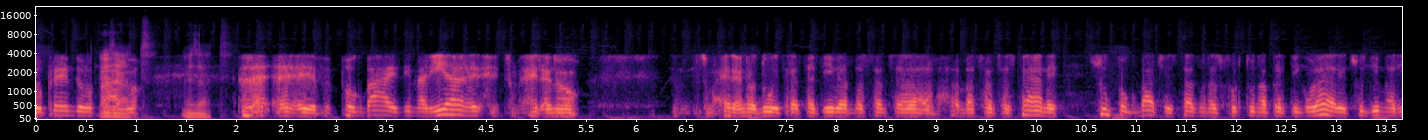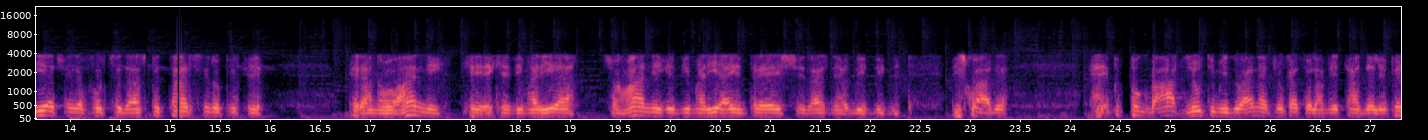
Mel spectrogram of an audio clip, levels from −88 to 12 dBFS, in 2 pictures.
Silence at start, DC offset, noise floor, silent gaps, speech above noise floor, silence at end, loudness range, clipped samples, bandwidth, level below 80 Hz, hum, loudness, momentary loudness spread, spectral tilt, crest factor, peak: 0 s; under 0.1%; -53 dBFS; none; 33 dB; 0 s; 3 LU; under 0.1%; 8.8 kHz; -52 dBFS; none; -20 LUFS; 10 LU; -7.5 dB/octave; 16 dB; -4 dBFS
